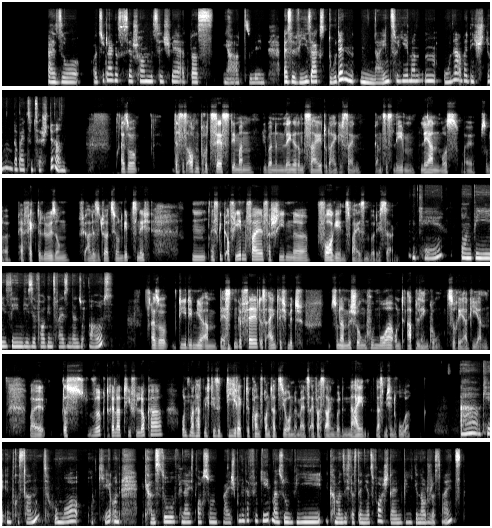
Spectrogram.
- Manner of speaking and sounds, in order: stressed: "direkte"
- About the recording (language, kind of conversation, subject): German, podcast, Wie sagst du Nein, ohne die Stimmung zu zerstören?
